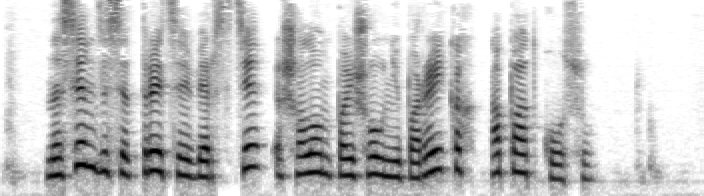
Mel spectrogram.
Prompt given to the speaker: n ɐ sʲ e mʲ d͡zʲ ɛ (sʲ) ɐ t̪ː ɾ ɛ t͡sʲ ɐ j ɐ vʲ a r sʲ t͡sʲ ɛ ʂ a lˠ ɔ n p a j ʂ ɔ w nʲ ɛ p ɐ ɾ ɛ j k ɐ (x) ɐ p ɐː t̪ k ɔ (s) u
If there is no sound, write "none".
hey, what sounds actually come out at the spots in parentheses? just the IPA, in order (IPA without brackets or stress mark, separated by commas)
sʲ, x, s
